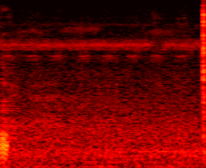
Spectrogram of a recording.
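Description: A steady, thin high-pitched tone with faint hiss underneath. No handling sounds stand out.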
